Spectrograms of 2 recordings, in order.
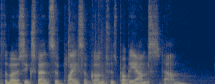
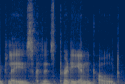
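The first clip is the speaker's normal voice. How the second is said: ordinary talk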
